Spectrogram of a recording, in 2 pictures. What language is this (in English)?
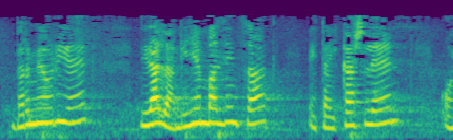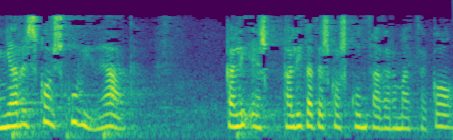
Basque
